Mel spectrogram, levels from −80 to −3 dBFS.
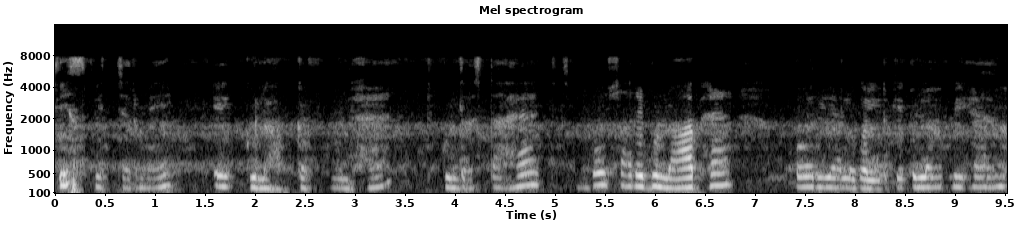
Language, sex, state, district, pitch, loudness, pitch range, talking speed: Hindi, female, Punjab, Pathankot, 215 Hz, -23 LUFS, 205-235 Hz, 140 wpm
